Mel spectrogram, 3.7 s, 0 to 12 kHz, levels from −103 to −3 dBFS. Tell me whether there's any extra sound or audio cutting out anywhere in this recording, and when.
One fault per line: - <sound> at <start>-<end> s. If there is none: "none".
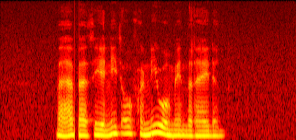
- dropout at 0.9-1.0 s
